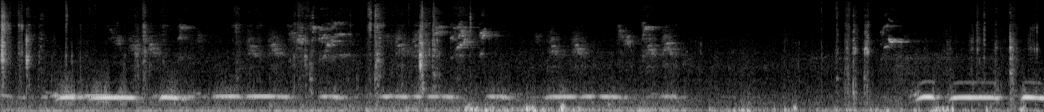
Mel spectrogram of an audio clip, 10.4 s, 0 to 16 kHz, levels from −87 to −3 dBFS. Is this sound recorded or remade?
recorded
